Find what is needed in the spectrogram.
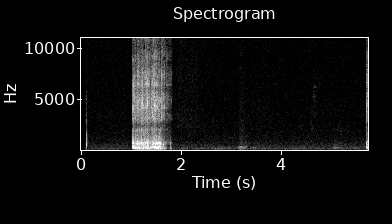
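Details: Pug snoring in sleep: one loud, rough snoring breath, then quiet room noise with faint breathing.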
